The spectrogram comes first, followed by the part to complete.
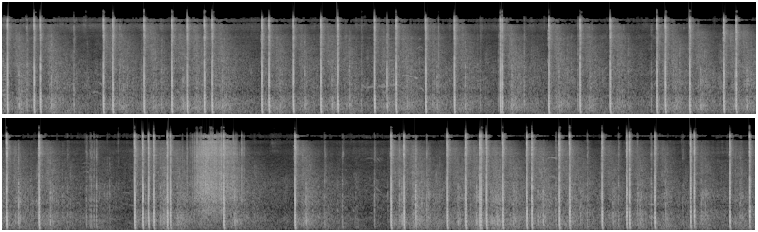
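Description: Fireworks going off overhead: a rapid, irregular run of sharp bangs and cracks, several a second, pausing briefly twice past the middle. A few seconds of hissing rise up among them a little after the middle.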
